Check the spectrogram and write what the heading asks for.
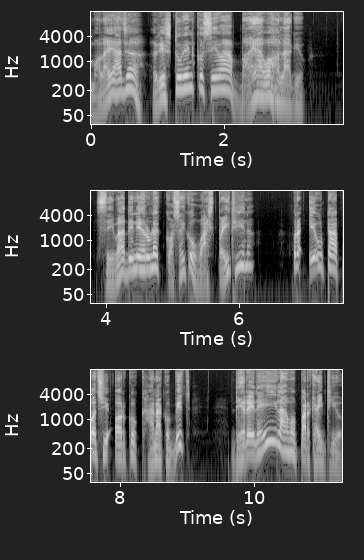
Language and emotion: Nepali, disgusted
